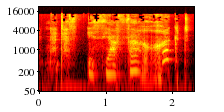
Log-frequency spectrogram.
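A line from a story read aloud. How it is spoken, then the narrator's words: Murmuring. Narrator (German): murmelte Millie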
